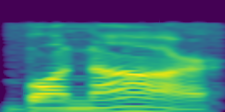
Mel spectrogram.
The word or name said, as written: Bonnard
